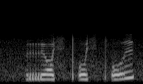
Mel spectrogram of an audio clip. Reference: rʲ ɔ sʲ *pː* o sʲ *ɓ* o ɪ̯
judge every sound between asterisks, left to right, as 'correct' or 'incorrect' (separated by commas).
incorrect, incorrect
